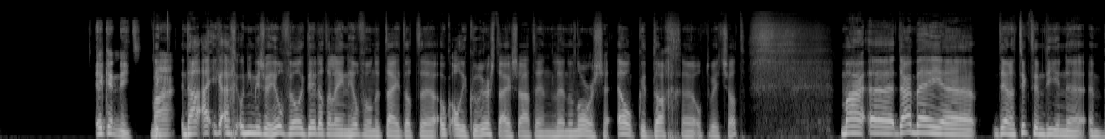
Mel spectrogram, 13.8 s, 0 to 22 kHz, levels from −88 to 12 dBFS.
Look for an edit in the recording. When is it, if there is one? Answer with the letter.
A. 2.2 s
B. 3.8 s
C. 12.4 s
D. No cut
C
